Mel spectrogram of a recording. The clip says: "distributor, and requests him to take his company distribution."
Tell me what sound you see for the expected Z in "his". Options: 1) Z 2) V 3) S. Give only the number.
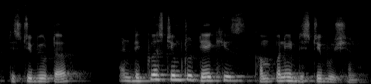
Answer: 1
